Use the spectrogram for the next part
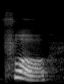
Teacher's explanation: we can examine that our upper teeth and lower lip touch to each other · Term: labiodental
